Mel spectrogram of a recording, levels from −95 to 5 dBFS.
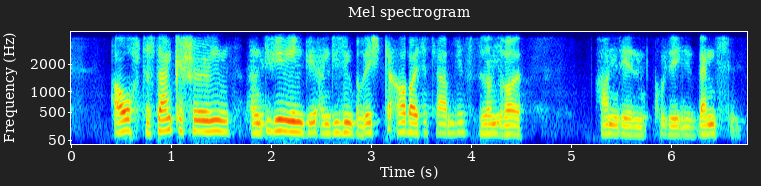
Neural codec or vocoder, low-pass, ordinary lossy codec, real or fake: codec, 16 kHz, 1 kbps, FreqCodec, larger model; 3.6 kHz; Opus, 24 kbps; fake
